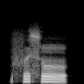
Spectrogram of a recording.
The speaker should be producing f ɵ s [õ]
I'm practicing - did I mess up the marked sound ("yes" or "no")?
no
